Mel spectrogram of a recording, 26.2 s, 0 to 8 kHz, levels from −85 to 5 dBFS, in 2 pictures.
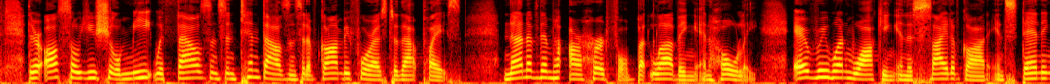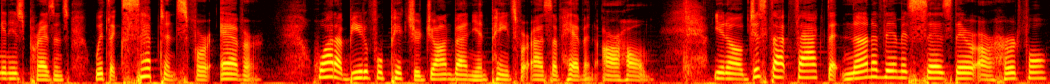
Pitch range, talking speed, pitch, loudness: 165-220 Hz, 160 wpm, 190 Hz, -18 LUFS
